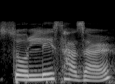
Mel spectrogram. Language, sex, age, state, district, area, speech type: Assamese, female, 30-45, Assam, Dhemaji, rural, spontaneous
